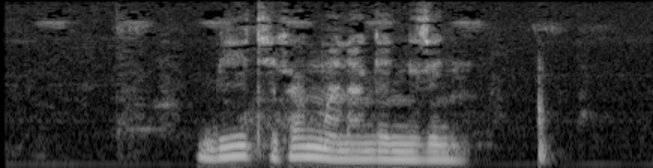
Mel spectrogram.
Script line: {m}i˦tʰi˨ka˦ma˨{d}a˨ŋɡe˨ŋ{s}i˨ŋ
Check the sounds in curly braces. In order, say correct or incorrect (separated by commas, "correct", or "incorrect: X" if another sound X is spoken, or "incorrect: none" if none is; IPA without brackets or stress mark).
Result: incorrect: b, incorrect: n, incorrect: z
